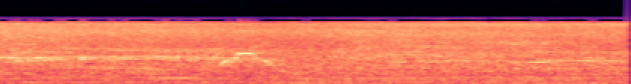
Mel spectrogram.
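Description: Wind rushing over a phone's microphone on a moving amusement ride, a steady loud rush, with faint voices and a low hum that comes and goes underneath.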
